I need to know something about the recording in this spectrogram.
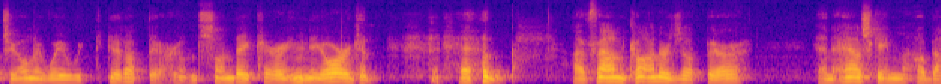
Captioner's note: laughs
